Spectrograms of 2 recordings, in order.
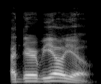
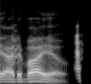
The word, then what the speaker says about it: Adarabioyo: Adarabioyo. You guys say Adebayo. Adarabioyo. He doesn't want the yo-yo.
